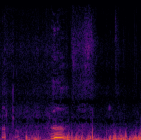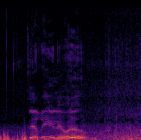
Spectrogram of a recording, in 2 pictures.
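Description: A young man speaks nearby, outdoors in wind.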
